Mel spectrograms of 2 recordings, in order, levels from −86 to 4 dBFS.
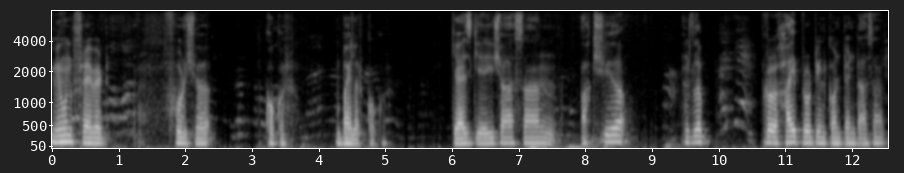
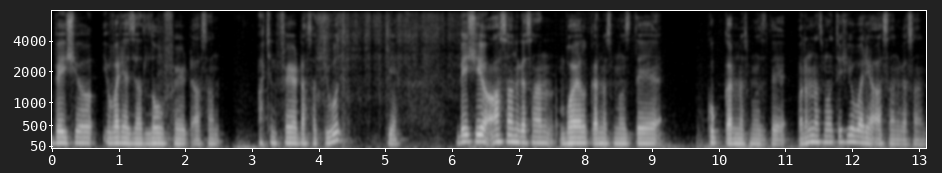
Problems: background sounds at intervals, background conversations at intervals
